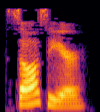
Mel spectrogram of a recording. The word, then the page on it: saucier: British English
